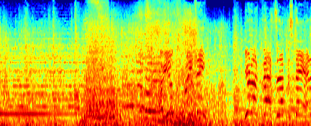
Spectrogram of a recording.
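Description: Action-chase music from an animated series' soundtrack: a held chord, then swooping, sliding tones, and from about five seconds in a quick run of short arching notes, several a second.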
